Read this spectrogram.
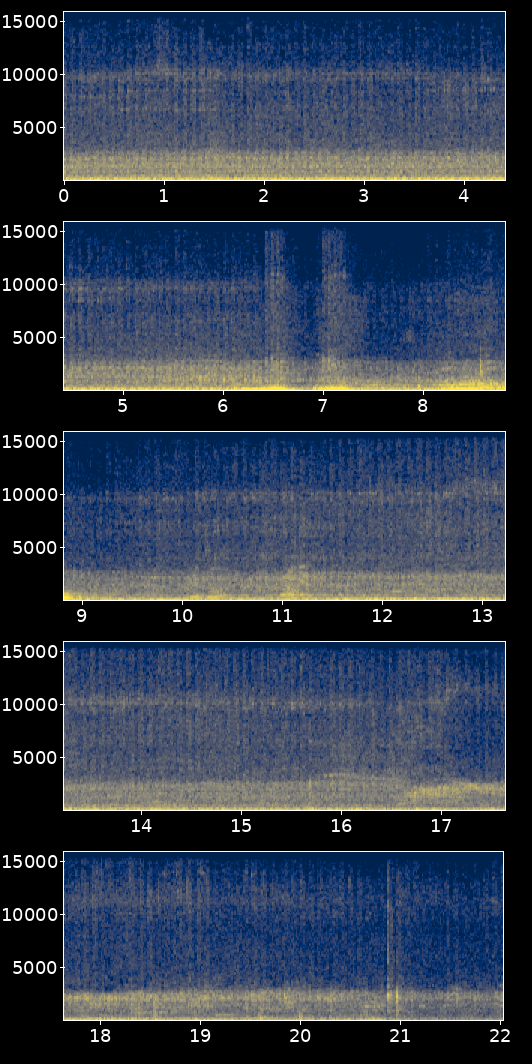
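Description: A small kart engine hums steadily close by.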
